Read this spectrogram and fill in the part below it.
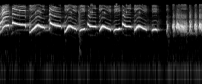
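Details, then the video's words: Chinese hwamei in full song, used as a lure to provoke rival birds into answering: loud, rich whistled phrases rising and falling, about two each second, ending in a harsh, scratchy burst. "Pancingan Masteran Wambi"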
